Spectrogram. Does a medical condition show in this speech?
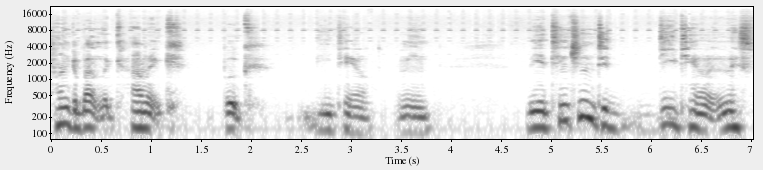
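Yes: cerebral palsy; able to speak.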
